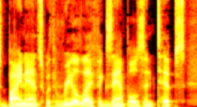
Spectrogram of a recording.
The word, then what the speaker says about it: Binance: The most widely accepted pronunciation is Binance. You can break it down phonetically as B-A-Nens. Notice that this version places stress on the second syllable, pronounced as Nance.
